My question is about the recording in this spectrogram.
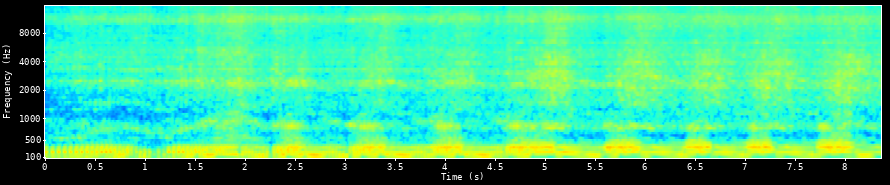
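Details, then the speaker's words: Engine after the timing chain tensioner is refilled with oil: revs then settles to a steady even beat, chain rattle gone, timing chain tension now good. "At yan, tahimik na ulit, nawala na yung aligas-gas na tunog ng makina. Goods na yung tension ng timing chain."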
